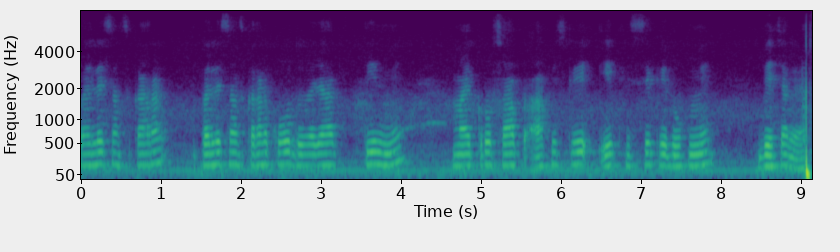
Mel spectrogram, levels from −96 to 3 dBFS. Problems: constant background noise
